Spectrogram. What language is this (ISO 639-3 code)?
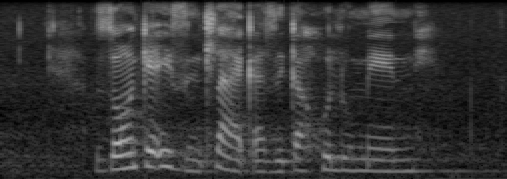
zul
